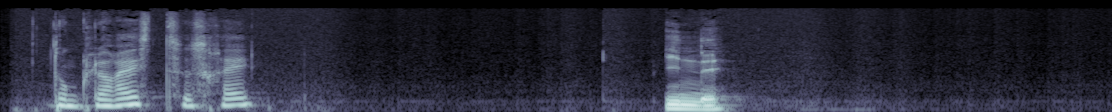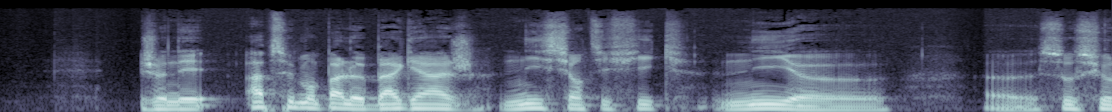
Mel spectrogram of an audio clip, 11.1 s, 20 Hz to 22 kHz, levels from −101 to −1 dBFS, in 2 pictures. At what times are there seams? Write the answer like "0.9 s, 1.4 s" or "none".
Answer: none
